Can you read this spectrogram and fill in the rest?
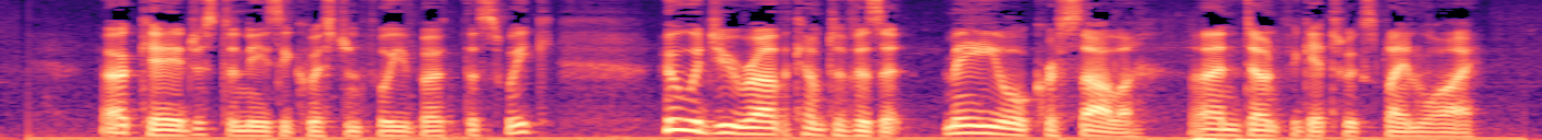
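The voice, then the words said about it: Slightly South African-sounding accent. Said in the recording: “He sounds South African. ... your accent is awesome ... He sounds slightly South African, though. ... I think South African has like a twang to it.”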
